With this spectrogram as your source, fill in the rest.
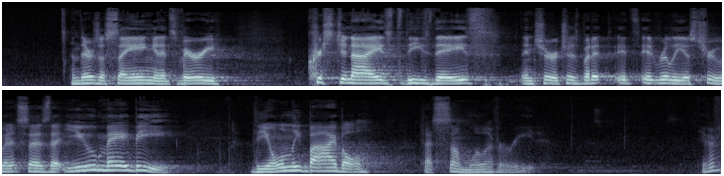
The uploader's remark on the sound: Recorded live at the Alabama Full Gospel Fellowship church in Medina, New York.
